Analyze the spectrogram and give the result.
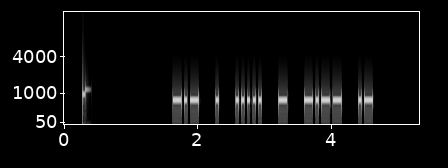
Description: Morse code, heard as a keyed tone, about 28 wpm, spaced as for 20 wpm, 700 Hz. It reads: KE5TYA
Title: USA Call Signs - 6 Characters - 2x Character Spacing - 28wpm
